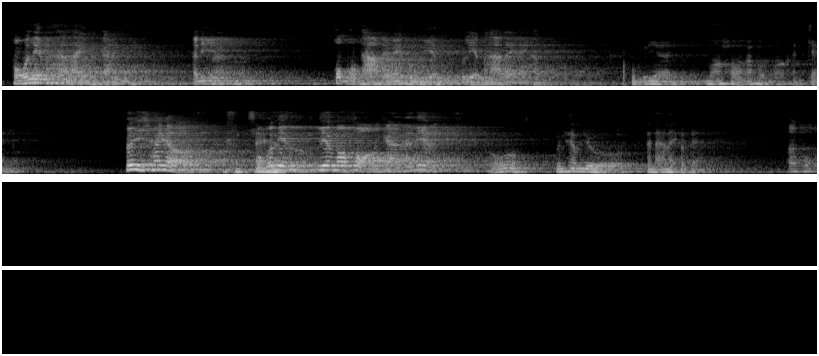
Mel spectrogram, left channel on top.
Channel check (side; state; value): right; silent; digital silence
